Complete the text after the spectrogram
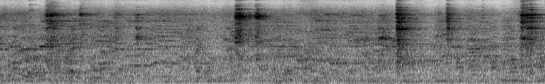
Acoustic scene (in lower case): crowded indoor space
